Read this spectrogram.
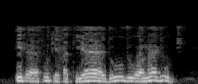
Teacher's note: إذا فتحت يأجوج ومأجوج، قرأ قالون كلمتي يأجوج ومأجوج بإبدال الهمزة الساكنة حرف مد بمقدار حركتين، فتصير إذا فتحت ياجوج وماجوج مرادا بالتخفيف.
